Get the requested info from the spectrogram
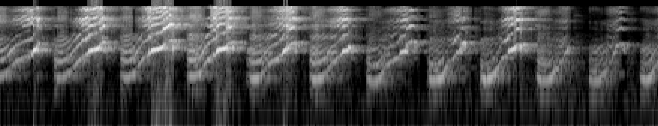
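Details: Guinea pig wheeking loudly during a bath: a rapid series of about ten shrill, upward-sweeping squeals, roughly two per second, loudest at the start and gradually softening.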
